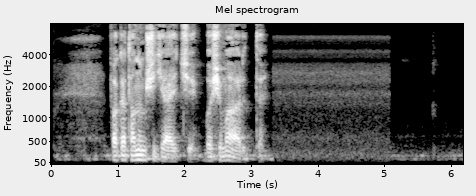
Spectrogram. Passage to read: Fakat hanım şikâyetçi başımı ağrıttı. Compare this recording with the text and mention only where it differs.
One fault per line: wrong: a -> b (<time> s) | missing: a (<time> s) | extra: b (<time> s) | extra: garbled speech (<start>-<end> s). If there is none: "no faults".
no faults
